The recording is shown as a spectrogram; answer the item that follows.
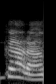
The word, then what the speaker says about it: cará: E cará no meu prato. Eu não sei o que é cará, mas eu sei que é uma comida e eu sei que cará tem a última sílaba tônica.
